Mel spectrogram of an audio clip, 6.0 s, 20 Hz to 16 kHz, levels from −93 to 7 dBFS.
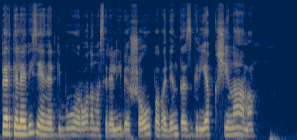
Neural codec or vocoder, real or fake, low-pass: none; real; 14.4 kHz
